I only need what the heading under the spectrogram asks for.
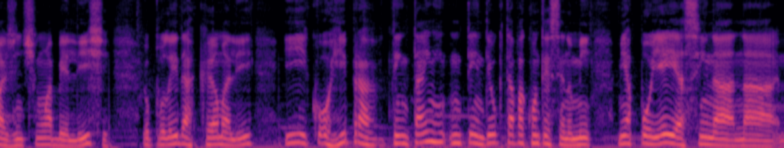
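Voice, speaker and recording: A man's voice: medium pitch, darkish tone. A man with a Brazilian Portuguese accent, a podcast host giving a personal religious testimony in an earnest, reflective storytelling manner.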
